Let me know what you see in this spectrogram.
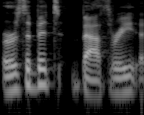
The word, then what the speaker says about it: Erzsébet Báthory: Countess Erzsébet Báthory. That's the Hungarian pronunciation, as best as I can do, written by Kimberly Kraft.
